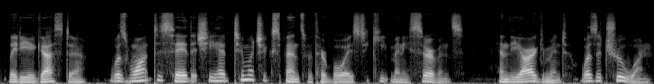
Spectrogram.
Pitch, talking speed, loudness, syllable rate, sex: 130 Hz, 240 wpm, -19 LUFS, 6.3 syllables/s, male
